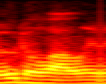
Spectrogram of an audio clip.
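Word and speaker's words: Oo-De-Lally: and not in Nottingham wow you killed the pronunciation of UD deali there well I've only seen the movie a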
